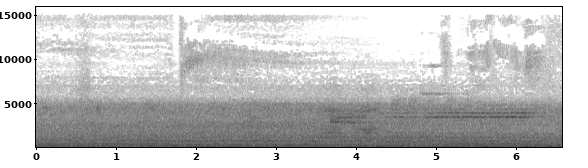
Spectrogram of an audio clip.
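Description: Steady traffic noise from vehicles passing on the elevated road overhead, with a faint high whine briefly near the middle.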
